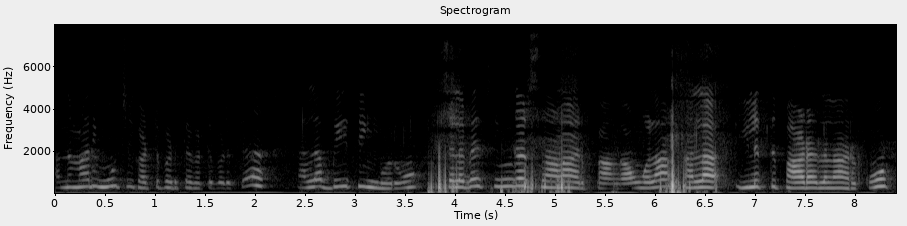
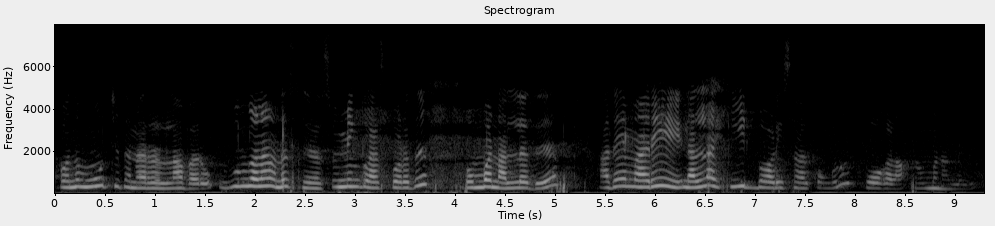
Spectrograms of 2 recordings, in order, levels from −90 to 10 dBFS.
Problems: low volume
